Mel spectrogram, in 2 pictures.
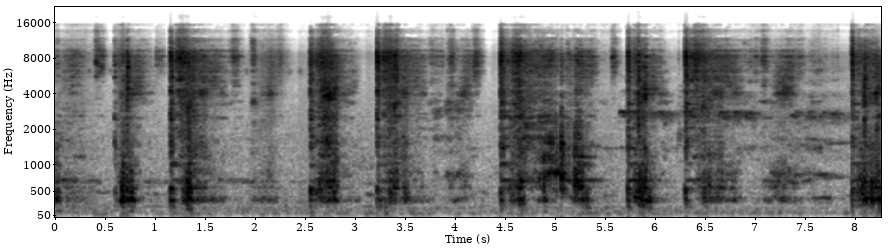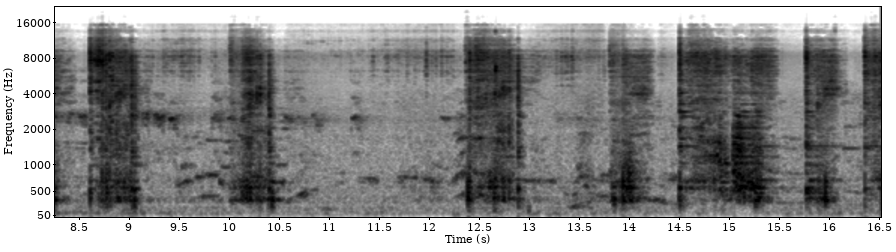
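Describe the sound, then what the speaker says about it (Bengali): Parboiled rice is stirred as it fries in a pot, with repeated clinking and scraping of a metal spoon against the pot in irregular bursts, close and fairly loud. "চালগুলো এবার এভাবে একটু নাড়িয়ে নেব"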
